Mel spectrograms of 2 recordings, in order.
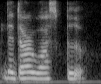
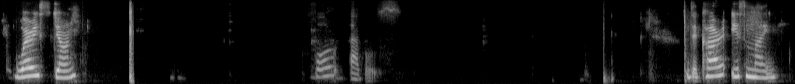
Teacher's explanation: the r sound is pronounced to make a kind of a smooth link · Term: linking r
